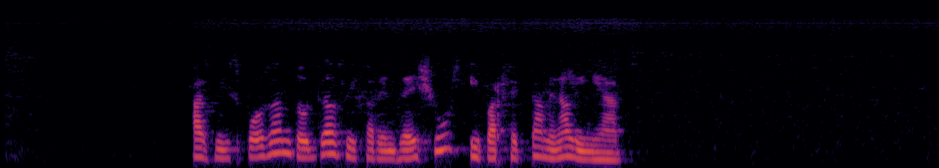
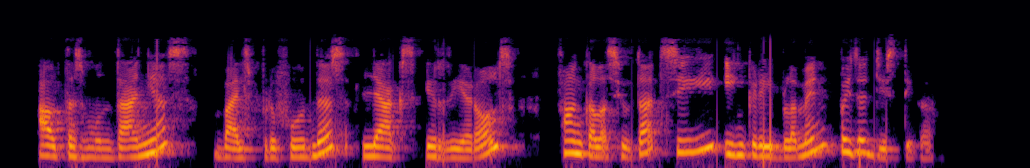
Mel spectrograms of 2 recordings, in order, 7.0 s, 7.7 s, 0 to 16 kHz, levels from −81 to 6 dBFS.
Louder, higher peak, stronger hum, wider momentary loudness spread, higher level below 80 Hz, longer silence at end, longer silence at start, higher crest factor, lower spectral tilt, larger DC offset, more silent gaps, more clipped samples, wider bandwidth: second, -35 LUFS vs -17 LUFS; second, -18 dBFS vs -2 dBFS; neither; about the same, 6 LU vs 8 LU; second, -78 dBFS vs -52 dBFS; first, 2.35 s vs 0.75 s; first, 1.45 s vs 0.3 s; about the same, 20 dB vs 16 dB; first, -7 dB/octave vs -5.5 dB/octave; neither; second, none vs 1.49-1.60 s, 4.07-4.17 s; neither; first, 11.5 kHz vs 7.8 kHz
